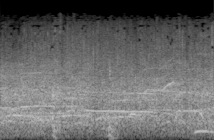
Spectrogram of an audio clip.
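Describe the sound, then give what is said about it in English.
A round of applause from a crowd: dense, steady clapping that holds at an even, loud level for about three seconds, with faint voices mixed into the noise. “Round of applause for pedo teachers, yeah.”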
